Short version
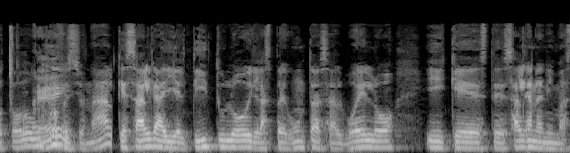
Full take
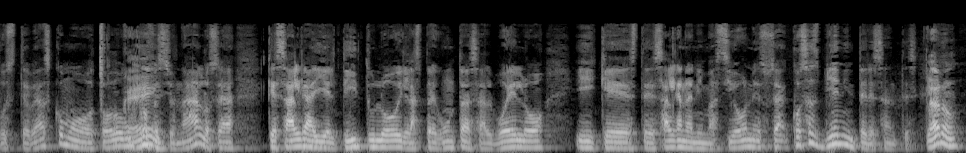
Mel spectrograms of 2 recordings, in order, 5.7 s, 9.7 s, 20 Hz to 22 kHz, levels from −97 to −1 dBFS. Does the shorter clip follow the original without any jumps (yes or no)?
no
